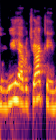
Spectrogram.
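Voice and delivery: ordinary talk, nothing marked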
